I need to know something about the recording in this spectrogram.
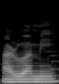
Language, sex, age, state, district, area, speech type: Assamese, male, 30-45, Assam, Darrang, rural, spontaneous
